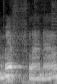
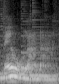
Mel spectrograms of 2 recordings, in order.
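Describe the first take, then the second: First: The middle consonant is a v sound. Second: The middle consonant is a w sound. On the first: The speaker calls it wrong. "bukan Mevlana" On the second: The speaker calls it right. "tetapi Maulana"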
